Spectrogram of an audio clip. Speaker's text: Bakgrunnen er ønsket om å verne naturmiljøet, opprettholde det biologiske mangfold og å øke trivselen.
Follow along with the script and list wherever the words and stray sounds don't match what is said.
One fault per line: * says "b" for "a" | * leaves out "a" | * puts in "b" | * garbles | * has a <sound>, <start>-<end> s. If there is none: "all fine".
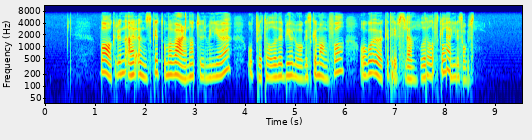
* garbles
